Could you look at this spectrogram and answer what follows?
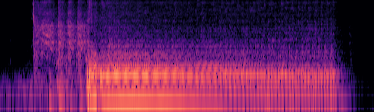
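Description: A Honda CBR motorcycle engine cranks over and catches, then settles into a loud, steady, close-up run with a little throttle before it cuts off abruptly.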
